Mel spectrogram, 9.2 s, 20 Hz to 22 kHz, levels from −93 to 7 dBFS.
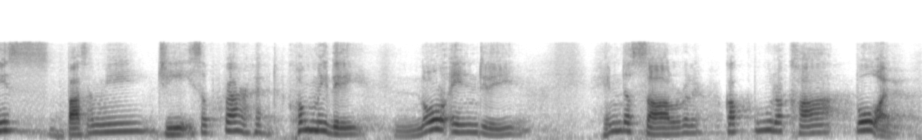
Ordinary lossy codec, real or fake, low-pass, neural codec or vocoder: none; fake; 7.2 kHz; codec, 16 kHz in and 24 kHz out, 0.4 kbps, LongCat-Audio-Codec, fine tuned four codebook decoder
